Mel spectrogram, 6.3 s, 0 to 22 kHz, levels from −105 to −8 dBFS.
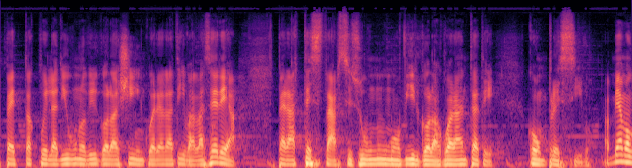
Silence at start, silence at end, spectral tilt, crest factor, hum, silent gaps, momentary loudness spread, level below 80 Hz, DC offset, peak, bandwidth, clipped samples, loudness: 0.05 s; 0 s; -7 dB/octave; 18 dB; none; none; 8 LU; -42 dBFS; under 0.1%; -4 dBFS; 14.5 kHz; under 0.1%; -22 LUFS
